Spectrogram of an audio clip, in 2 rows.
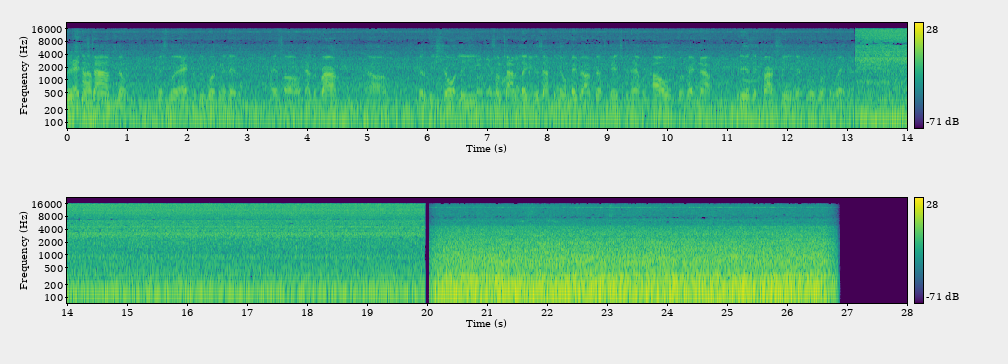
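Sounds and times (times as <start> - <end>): water hissing from hose: 13.2 - 20.0.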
